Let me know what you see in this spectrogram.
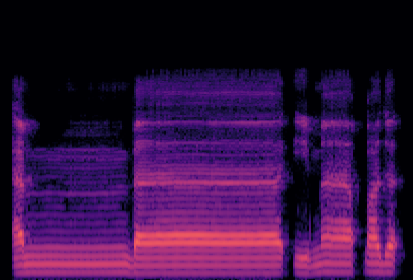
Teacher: d harfi cezim aldığı için burada kalkale tecviti var. Birazcık vurguluyoruz.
